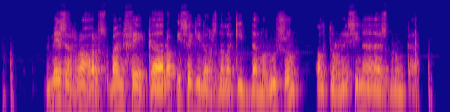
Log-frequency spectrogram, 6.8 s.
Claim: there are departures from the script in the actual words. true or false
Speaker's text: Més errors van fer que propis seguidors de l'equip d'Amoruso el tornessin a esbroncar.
false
